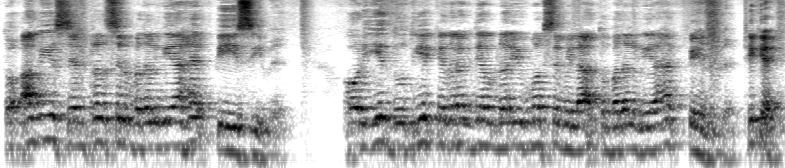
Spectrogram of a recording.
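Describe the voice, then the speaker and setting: A man teaching biology, dictating notes and repeating key terms slowly while asking and answering his own questions. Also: a little high, a little mellow. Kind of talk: classroom lecture, dictating notes. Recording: echoey room, mic at a distance.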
